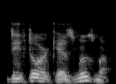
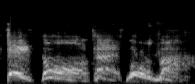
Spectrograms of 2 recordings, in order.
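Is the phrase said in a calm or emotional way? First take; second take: calm; emotional. First: It is said calmly and without emotion. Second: It is said with strong emotion.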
